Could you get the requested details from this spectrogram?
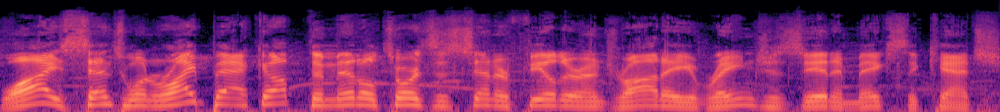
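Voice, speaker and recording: Over noticeable background noise, a man talks at a very fast pace in an animated tone. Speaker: play-by-play sports commentator. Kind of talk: live commentary. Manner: animated on big plays.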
